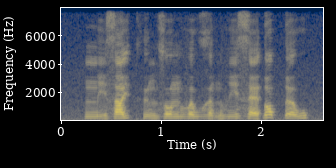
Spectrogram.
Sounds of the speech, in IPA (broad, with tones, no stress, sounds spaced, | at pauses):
m i˧˩ z a˨˦ j t̪ʰ ɨ˧˩ ŋ z o˧ n v ə˧ w ɣ ə̰˧˨ n v i˨˦ z ɛ˧˩ ɗ ɔ˦˥ p̚ ɗ ə˨˦ w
